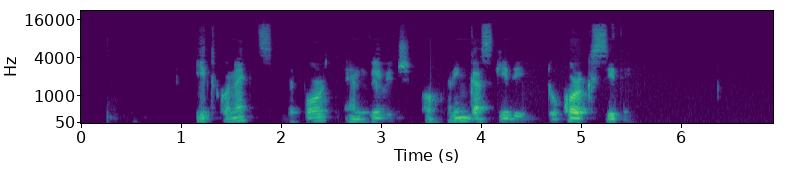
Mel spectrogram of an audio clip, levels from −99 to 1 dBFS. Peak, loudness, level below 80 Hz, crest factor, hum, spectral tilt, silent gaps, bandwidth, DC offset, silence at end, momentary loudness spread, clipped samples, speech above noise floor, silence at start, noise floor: -6 dBFS; -32 LUFS; -68 dBFS; 28 dB; none; -5 dB/octave; none; 13.5 kHz; under 0.1%; 1.55 s; 18 LU; under 0.1%; 55 dB; 1.15 s; -87 dBFS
